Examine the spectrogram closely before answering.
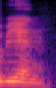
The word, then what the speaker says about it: bien: B et V se prononcent de la même façon, l'espagnol ne faisant pratiquement pas de différence entre ces deux lettres.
